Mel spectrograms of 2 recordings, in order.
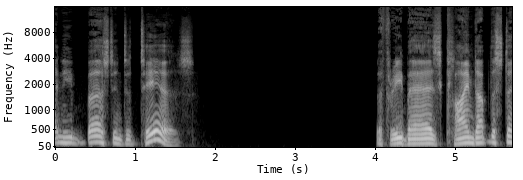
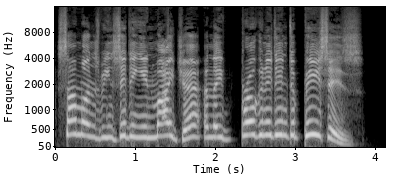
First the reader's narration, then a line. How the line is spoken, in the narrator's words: the baby bear cried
